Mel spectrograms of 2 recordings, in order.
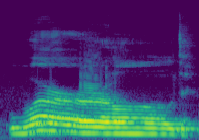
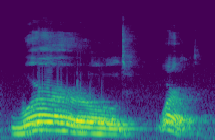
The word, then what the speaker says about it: world: A diferença é se você vai encostar a sua língua lá no céu da boca ou não. Se você não encosta, se você só fala word. Agora, se você encostar a sua língua no céu da boca antes de chegar no final da palavra, você tem o world. Você acaba colocando um L ali no meio, que é o que a gente quer.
